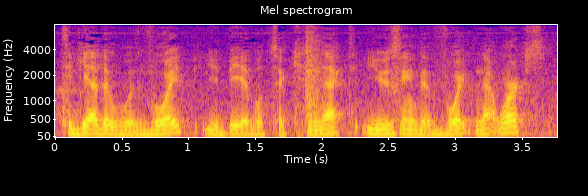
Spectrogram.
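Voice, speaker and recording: A man's voice: medium pitch, fairly even intonation, fairly quick, a little mellow, a little hiss or hum, low-quality recording. A man being interviewed as a company executive on a live business TV show, explaining technology with emphatic enthusiasm.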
